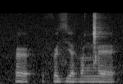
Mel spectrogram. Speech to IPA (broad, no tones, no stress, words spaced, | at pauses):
œ | fœzʲaðɔ ŋ͡ǀɛ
